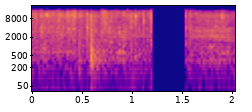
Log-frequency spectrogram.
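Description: Water trickling steadily from a small garden fountain, with a couple of light clicks. The sound cuts out completely for a moment just past a second in, then goes on a little quieter.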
